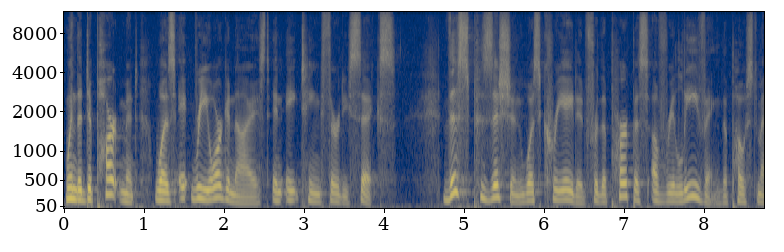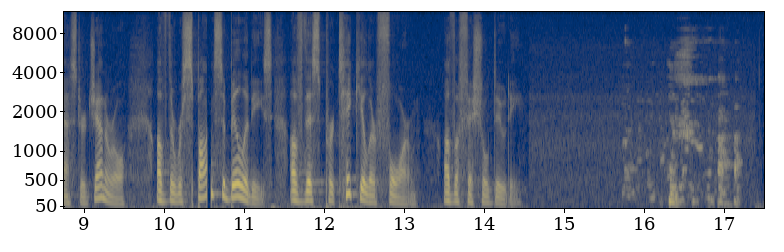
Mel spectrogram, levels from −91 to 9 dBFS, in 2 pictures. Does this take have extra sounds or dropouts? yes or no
yes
